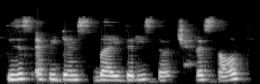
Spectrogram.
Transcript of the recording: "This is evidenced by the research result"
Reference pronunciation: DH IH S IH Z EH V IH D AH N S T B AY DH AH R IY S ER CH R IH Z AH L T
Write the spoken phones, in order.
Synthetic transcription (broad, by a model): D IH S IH S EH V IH D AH N S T B AY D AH R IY S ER CH R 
